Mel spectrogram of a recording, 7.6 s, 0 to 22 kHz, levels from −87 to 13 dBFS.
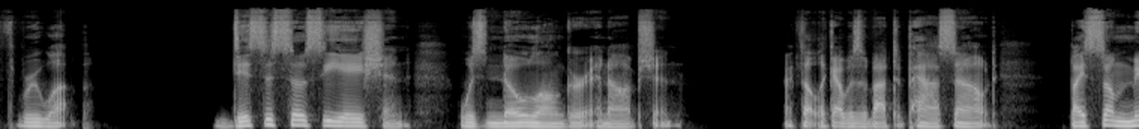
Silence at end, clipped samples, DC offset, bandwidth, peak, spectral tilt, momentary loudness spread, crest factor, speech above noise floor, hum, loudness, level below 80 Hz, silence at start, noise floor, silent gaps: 0 s; under 0.1%; under 0.1%; 16.5 kHz; -2 dBFS; -5 dB/octave; 12 LU; 18 dB; over 72 dB; none; -18 LUFS; -50 dBFS; 0.05 s; under -90 dBFS; 1.23-1.27 s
